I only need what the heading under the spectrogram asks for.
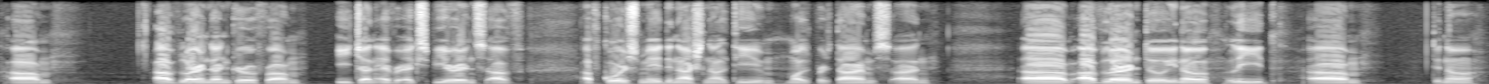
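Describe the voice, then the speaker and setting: A Jamaican man in his twenties, a student-athlete guest giving short, soft-spoken answers in a casual interview. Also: deep voice, fairly even intonation, slow, smooth, no echo, clean studio sound. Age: 20s.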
